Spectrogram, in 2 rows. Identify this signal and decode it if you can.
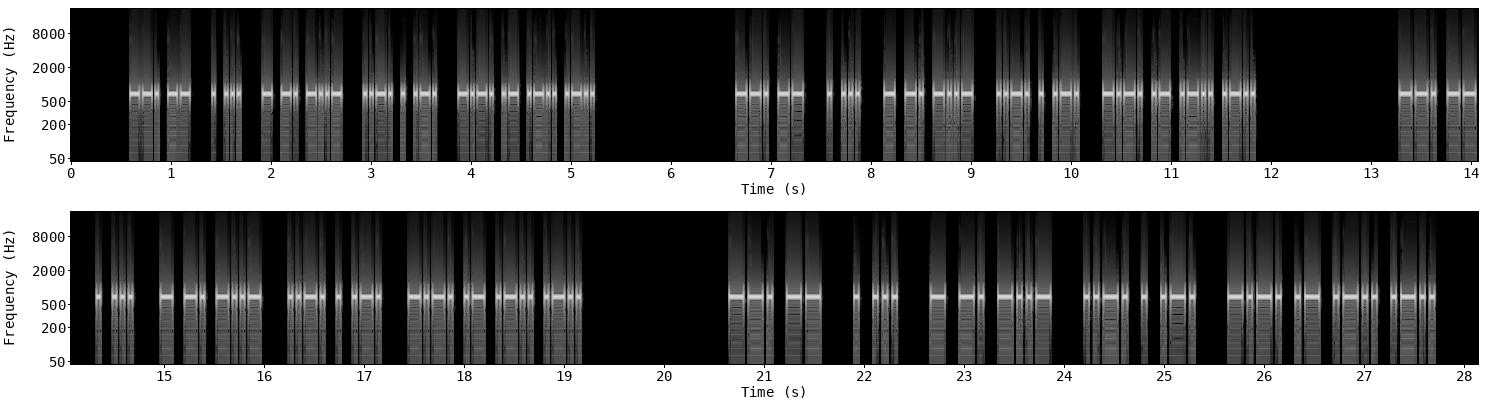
Morse code, heard as a keyed tone, about 32 wpm, 700 Hz. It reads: GM ES TNX FER CALL GM ES TNX FER CALL GM ES TNX FER CALL GM ES TNX FER CALL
